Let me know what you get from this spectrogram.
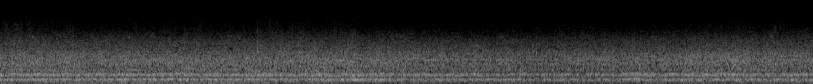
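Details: Bees busily fly in and out of their hive in springtime. A rich, low droning buzz holds steady from start to finish, thick and unbroken, with no other clear sound.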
